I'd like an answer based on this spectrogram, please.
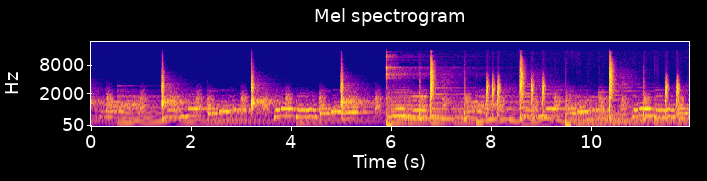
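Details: Ambient synthesizer music with echoing plucked notes throughout, no animal sound heard.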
